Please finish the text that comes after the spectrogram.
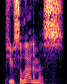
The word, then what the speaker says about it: pusillanimous: Pusillanimous. See that word there? Showing a lack of courage. I want to hear the pronunciation. Click the speaker. Pusillanimous.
